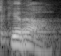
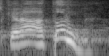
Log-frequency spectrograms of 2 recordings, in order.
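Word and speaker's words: قراءة: When you say qira'a, you did not pronounce ta marbuta. Iski qira'a bahut achhi hai. What is the meaning of that? His recitation is excellent. So, qira'a is qira'atun.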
